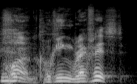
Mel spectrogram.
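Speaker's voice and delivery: high, mock French accent. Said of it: "I won't put on a French accent".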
